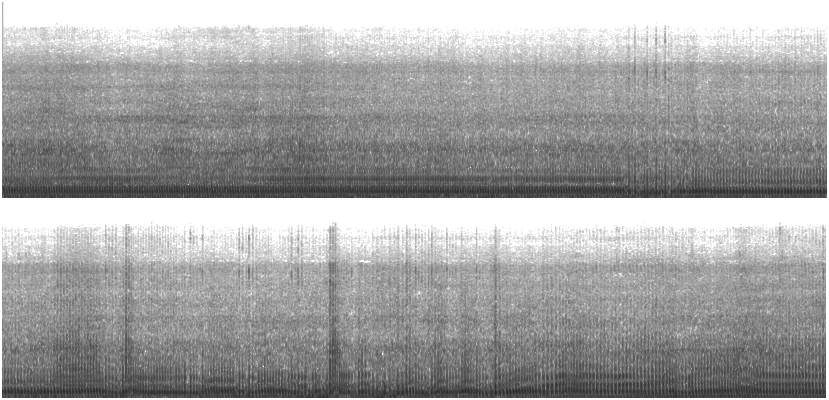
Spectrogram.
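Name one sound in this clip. A motorcycle engine drones steadily, then revs up and down.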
